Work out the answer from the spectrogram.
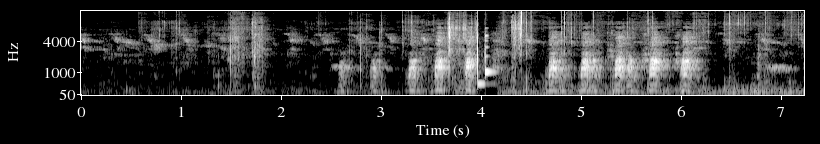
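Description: A bird calling in a rapid series of short notes, about three a second, starting about halfway through, with a sharp click about four seconds in.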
